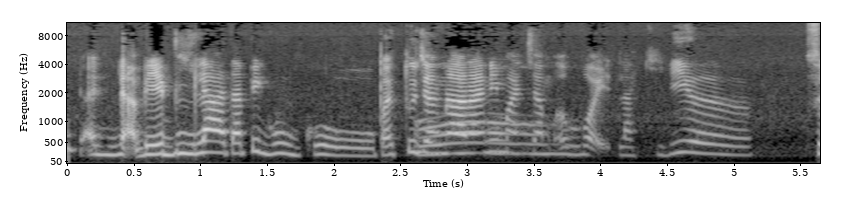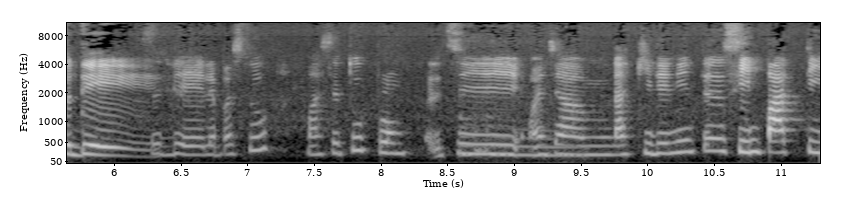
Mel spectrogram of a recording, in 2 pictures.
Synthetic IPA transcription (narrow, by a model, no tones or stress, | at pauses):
na̰ʔbebilaht̪apiɡuɡolpat̪ud͡ʒaŋnaɾanĩmãt͡ʃaməbɔjt̪̚lakidiə | sədesədeləpast̪u | masət̪upɾɔmsimãt͡ʃamlakidiənĩt̪usimpat̪i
